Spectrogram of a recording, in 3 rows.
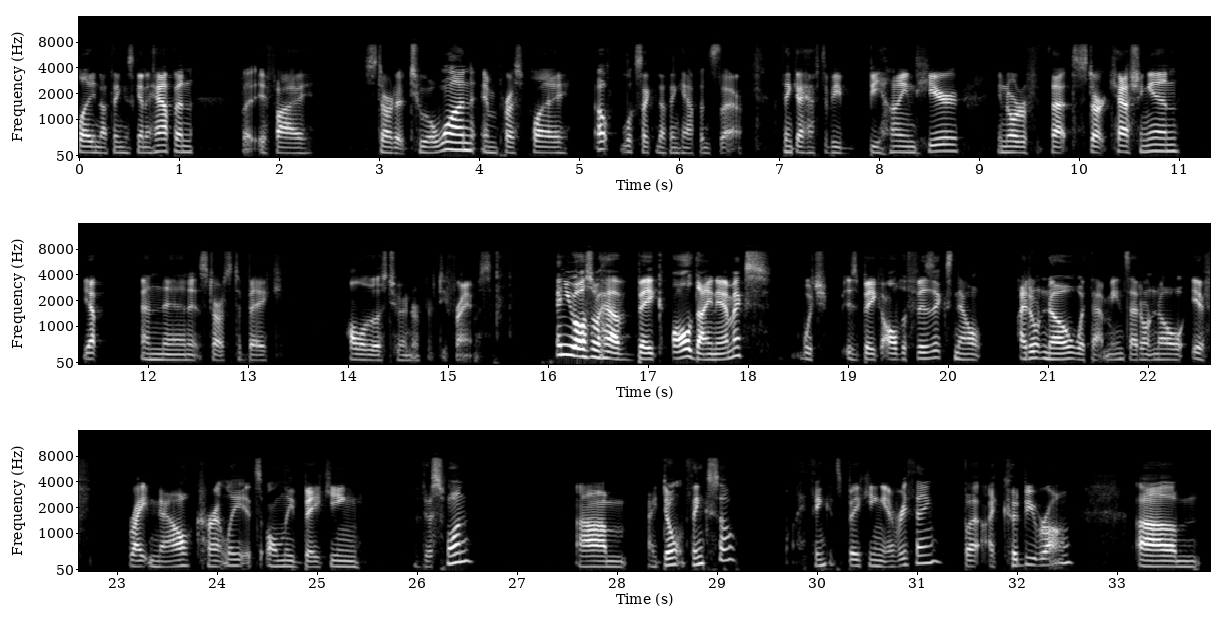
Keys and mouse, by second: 1.1 space, 1.7 click, 3.9 space, 5.6 space, 7.1 click, 10.7 space, 15.8 space, 24.1 click, 25.8 click.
